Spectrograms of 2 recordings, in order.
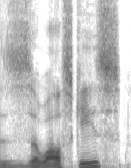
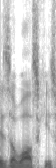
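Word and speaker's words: Przewalski: they're named after but when you start your name with three consonants I never know which one is silent oh okay so how do you spell it prz oh I was not gonna guess this ew all ski uh so I'm just gonna say zawalski's horse but um people were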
